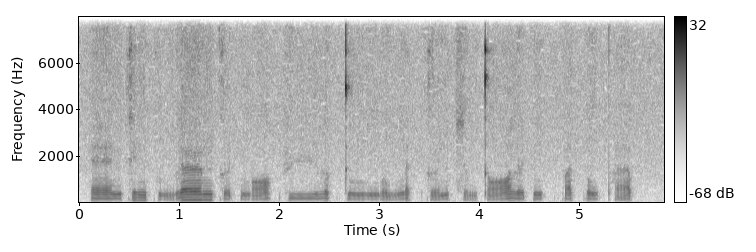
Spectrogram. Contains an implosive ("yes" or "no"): no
